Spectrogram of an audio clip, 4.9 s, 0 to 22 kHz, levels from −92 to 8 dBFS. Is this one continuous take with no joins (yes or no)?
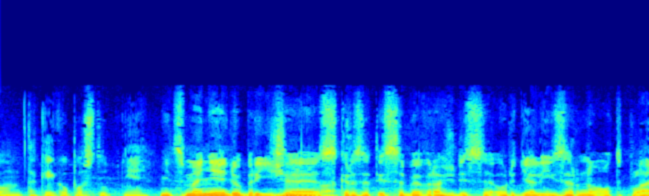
yes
